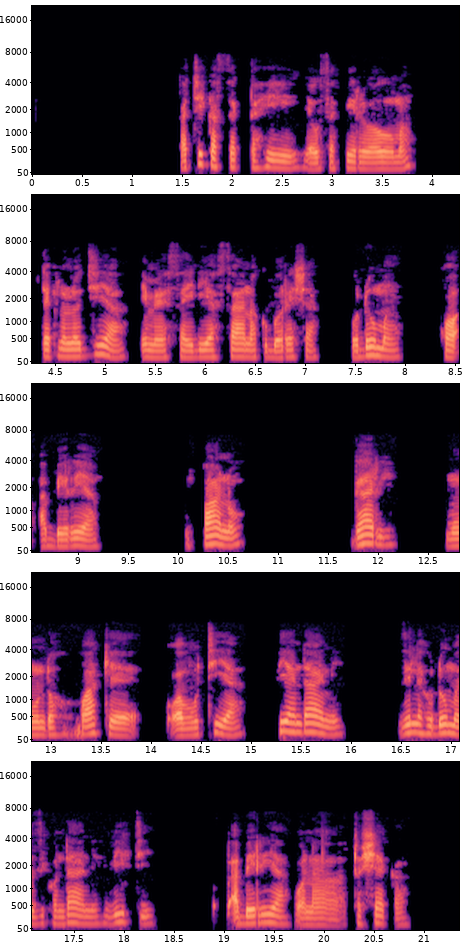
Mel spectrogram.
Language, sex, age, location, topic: Swahili, male, 18-24, Nairobi, government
